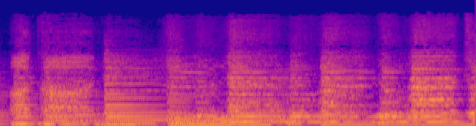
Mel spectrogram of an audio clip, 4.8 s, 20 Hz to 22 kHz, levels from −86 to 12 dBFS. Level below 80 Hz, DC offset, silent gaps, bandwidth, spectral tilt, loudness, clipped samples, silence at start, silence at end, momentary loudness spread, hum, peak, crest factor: -34 dBFS; under 0.1%; none; 14 kHz; -7 dB/octave; -18 LUFS; under 0.1%; 0 s; 0 s; 5 LU; none; -2 dBFS; 14 dB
